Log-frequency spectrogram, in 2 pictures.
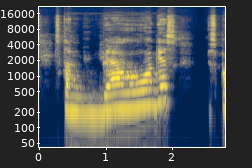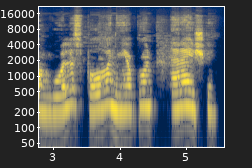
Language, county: Lithuanian, Kaunas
